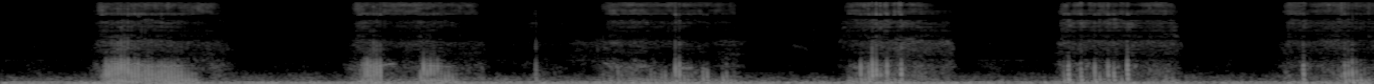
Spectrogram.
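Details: Baby snoring: soft, rhythmic rattling snores recurring about every one and a half seconds, roughly forty a minute, over a steady low room hum.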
